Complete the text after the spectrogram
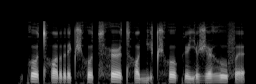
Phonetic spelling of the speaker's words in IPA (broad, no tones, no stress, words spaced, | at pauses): kotʰɔ rət͡ʃʰot͡sʰə˞tʰɔ bʲot͡ʃʰokʏ jʏʒə˞ɣufə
